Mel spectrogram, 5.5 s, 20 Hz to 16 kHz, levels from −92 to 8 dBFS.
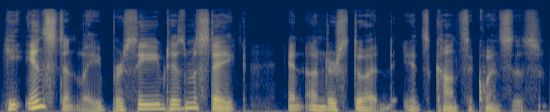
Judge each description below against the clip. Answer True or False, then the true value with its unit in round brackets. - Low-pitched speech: True (115 Hz)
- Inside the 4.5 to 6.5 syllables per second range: False (4.3 syllables/s)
